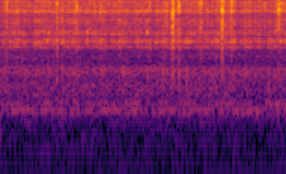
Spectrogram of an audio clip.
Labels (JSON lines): {"label": "anthrophony, boat engine", "recorder": "HydroMoth"}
